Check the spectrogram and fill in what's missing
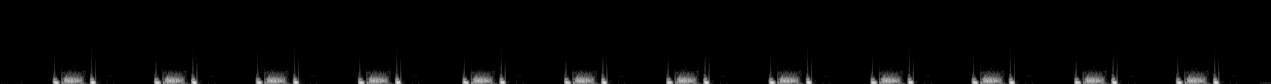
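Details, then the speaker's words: Tetralogy of Fallot, recorded at the third left intercostal space: regular heartbeat near 59 a minute with a harsh systolic ejection murmur from right ventricular outflow obstruction. "the systolic ejection murmur which is heard at the third left intercostal space is typical of right ventricular outflow obstruction that occurs in tetralogy of fellow"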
